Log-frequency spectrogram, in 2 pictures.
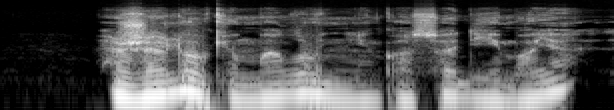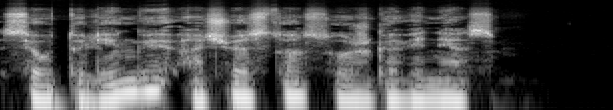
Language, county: Lithuanian, Alytus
